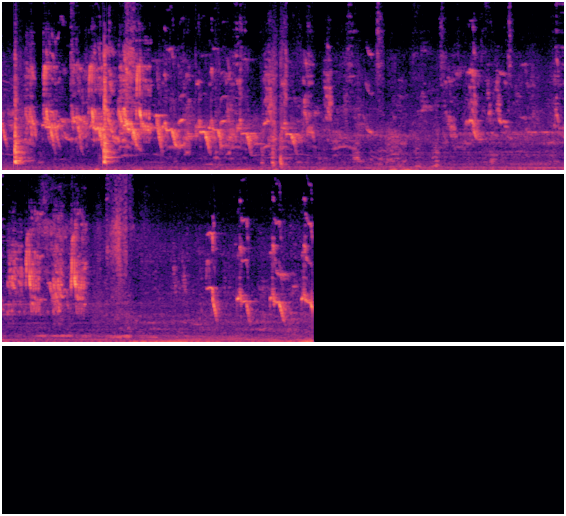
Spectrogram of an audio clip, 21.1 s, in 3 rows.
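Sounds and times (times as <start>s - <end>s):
birds chirping: 0.0s - 10.9s.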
